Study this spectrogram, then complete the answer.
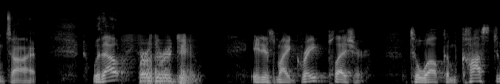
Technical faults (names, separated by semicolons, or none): short stall from a late packet; short concealed packet loss; call bitrate drop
